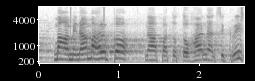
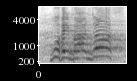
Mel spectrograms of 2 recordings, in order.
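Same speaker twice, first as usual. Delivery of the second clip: high, loud rallying cry; loud preaching call; 6 semitones higher, 9 dB louder than usual. Acted. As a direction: rouse the congregation. Preacher calling to crowd.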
